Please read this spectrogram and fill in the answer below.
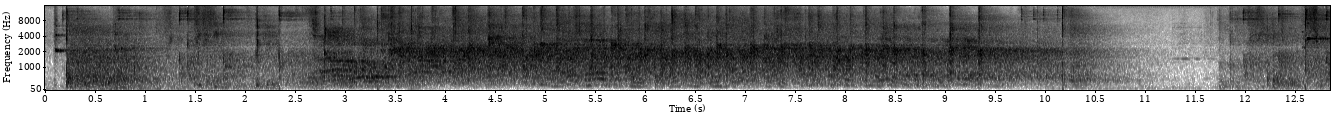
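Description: A table tennis ball struck once with a sharp ping. It is followed by about ten seconds of loud, dense crowd noise of voices, cheering after the point, which fades out about eleven seconds in; a new ping comes near the end.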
